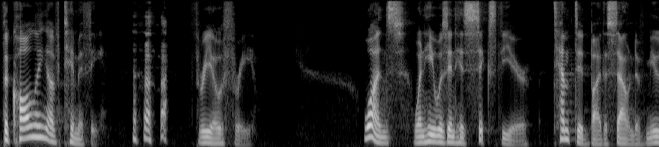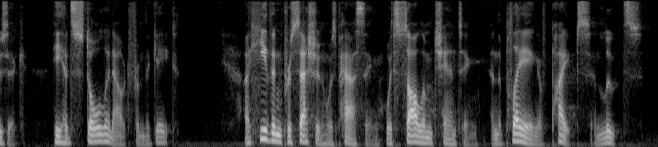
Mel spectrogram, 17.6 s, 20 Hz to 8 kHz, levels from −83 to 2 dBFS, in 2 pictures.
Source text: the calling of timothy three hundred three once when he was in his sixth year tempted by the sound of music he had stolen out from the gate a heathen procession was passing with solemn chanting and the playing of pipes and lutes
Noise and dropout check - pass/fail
fail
